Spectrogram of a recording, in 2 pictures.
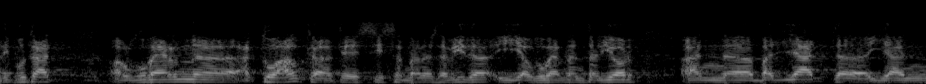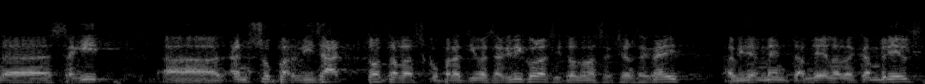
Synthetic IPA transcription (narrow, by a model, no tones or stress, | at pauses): ðiput̪at̪ | ə̰lˠɣuβɛrnək̚t̪ualˠkət̪esisːət̪manəzðəβ̞iðəiəlˠɣuβɛrnənt̪əɾioɾ | anbəʎat̪iansəɣit̪ | əənsupəɾβ̞izat̪ːot̪ələskupəɾət̪iβ̞əzəɣɾikuləzit̪ot̪ələzəksionzðəkɾɛðit̪̚ | əβ̞iðemːent̪əmbeləðəkəmbɾilˠs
